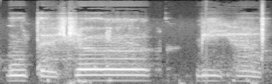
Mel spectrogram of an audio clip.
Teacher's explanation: Ha ni akan jadi mad iwat. Mad iwat tu kena baca panjang dua harakat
